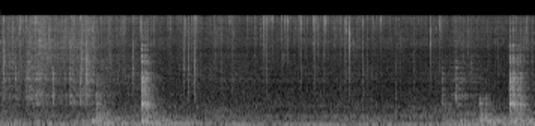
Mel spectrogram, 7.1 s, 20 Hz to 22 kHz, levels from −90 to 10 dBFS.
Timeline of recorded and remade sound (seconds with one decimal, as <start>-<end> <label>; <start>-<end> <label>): 0.0-7.1 recorded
